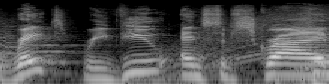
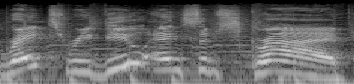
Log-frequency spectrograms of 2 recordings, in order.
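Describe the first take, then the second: First: It is said with ordinary, lower energy. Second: It is said with more energy.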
